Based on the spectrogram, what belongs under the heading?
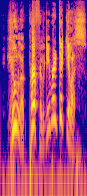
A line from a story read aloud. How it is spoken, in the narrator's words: replied the dog in a rather harsh voice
